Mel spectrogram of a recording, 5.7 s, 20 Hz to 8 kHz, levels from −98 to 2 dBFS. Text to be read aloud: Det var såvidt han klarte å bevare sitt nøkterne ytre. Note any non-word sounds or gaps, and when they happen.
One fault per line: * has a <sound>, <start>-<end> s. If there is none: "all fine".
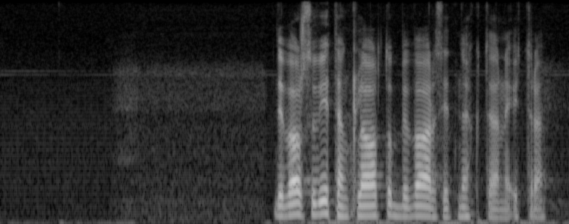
all fine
